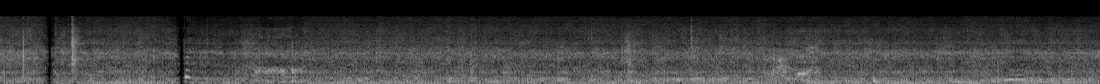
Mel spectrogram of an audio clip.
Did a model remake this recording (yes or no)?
yes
